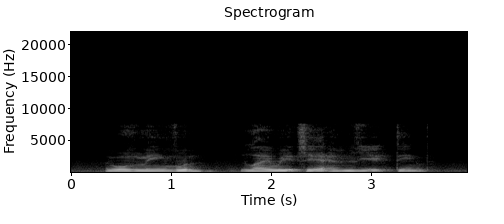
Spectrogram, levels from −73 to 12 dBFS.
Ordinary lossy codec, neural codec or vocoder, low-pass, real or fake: none; codec, 16 kHz, 0.5 kbps, FunCodec, trained on LibriTTS, 25 frames a second; none; fake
